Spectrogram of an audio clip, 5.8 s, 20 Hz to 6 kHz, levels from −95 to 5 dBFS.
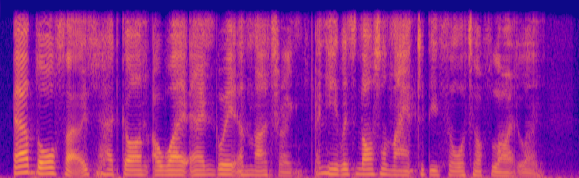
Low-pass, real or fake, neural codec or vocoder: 5.4 kHz; fake; codec, 16 kHz, 1 kbps, FunCodec, trained on Chinese and English, 50 frames a second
